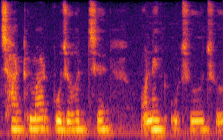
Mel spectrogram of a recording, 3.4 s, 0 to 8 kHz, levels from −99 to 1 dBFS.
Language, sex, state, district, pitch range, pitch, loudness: Bengali, male, West Bengal, Dakshin Dinajpur, 145-155 Hz, 150 Hz, -16 LUFS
